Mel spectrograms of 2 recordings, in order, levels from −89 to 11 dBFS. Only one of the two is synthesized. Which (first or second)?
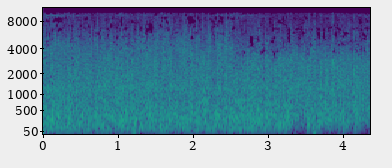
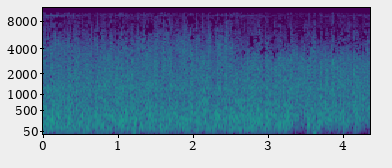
first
